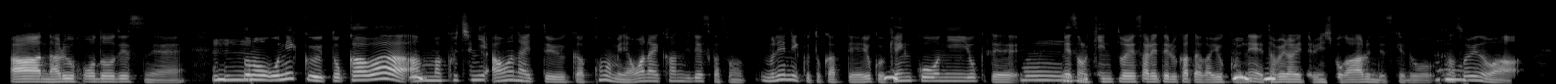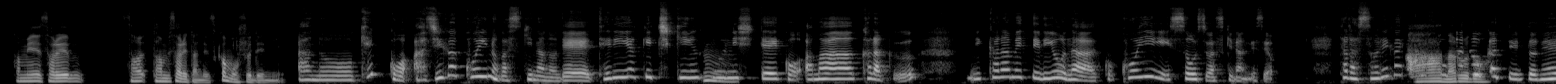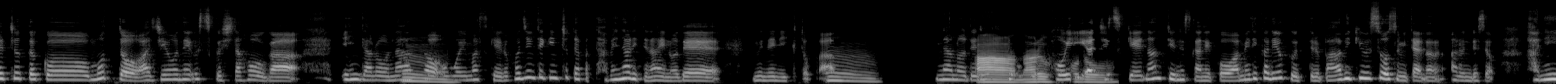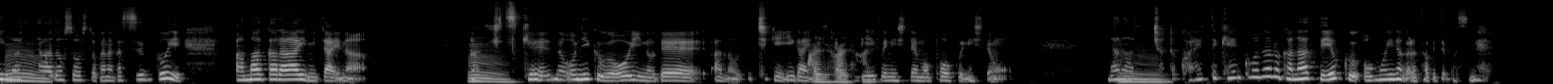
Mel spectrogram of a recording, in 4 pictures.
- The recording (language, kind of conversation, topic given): Japanese, advice, 健康的な食事習慣に変えたいのに挫折してしまうのはなぜですか？
- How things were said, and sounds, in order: none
